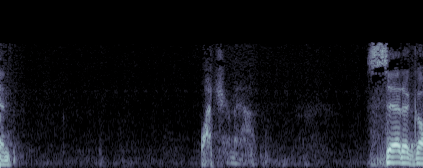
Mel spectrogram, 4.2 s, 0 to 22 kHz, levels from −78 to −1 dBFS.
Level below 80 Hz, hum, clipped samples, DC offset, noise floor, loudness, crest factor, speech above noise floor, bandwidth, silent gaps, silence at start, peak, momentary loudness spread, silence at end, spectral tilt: -58 dBFS; none; under 0.1%; under 0.1%; -58 dBFS; -24 LUFS; 20 dB; 36 dB; 8 kHz; none; 0 s; -6 dBFS; 27 LU; 0 s; -5 dB/octave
